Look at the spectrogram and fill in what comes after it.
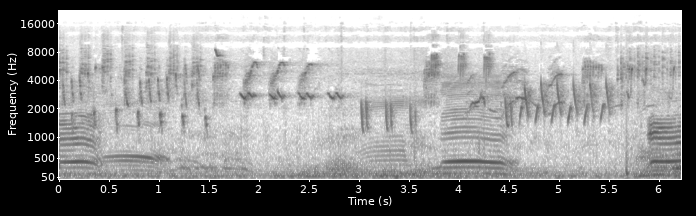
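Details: Morning herd of tame cattle walking a village road to the pen; several long, steady moos in quick succession with loud bird chirps and short whistles overhead.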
